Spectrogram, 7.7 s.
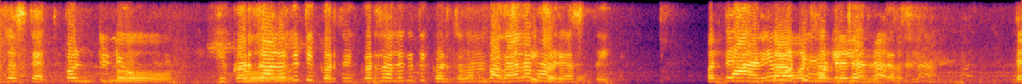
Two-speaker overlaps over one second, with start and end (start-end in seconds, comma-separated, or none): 5.5-6.8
